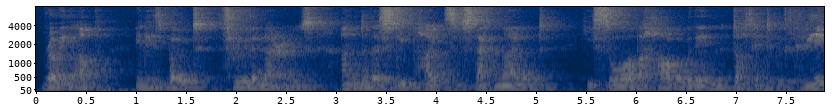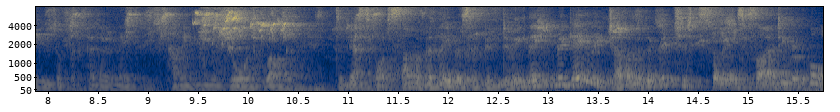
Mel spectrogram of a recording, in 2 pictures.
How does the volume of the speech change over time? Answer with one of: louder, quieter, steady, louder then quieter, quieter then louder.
louder.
